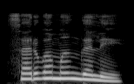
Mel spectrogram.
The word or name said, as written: ಸರ್ವಮಂಗಲೆ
